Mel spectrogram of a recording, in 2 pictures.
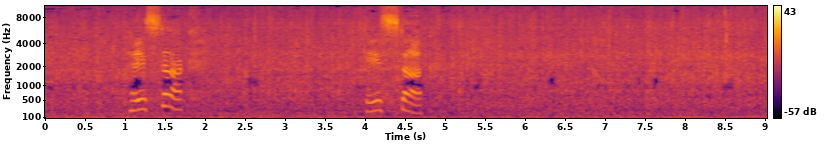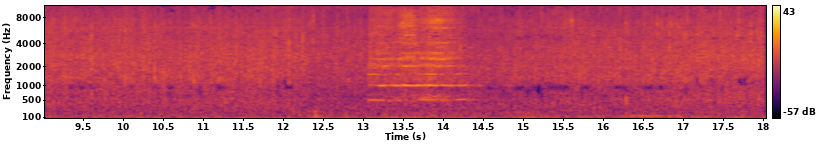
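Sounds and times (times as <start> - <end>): heavy rain on water: 0.0 - 18.0.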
